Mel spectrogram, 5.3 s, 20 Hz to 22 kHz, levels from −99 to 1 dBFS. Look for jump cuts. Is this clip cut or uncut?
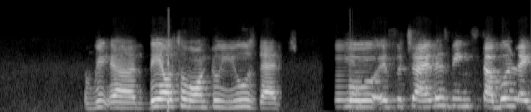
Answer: cut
